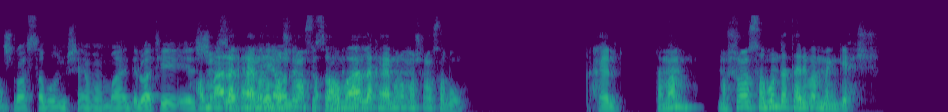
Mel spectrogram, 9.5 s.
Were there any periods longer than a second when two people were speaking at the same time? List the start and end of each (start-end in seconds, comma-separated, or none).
2.0-3.8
